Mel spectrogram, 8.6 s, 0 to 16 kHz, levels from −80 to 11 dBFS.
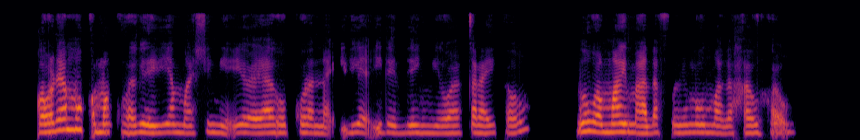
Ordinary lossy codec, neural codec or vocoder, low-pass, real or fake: none; codec, 24 kHz, 1.5 kbps, HILCodec; 10.8 kHz; fake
